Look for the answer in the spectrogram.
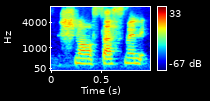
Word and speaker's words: Schnoll-Sussman: Hi, this is Felice, and I'll just Caitlin, my last name is so hard to pronounce. So it's Felice Schnoll-Sussman.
